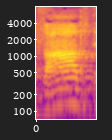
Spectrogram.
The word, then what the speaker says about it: Vav: And Vav starts in your Bibles, at least in my Bible, it says W-A-W. And some people will teach it differently how to say this letter. I was taught Vav that they can't, that the Hebrews had the V sound, not the W sound here.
